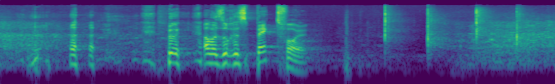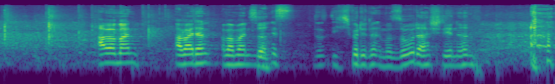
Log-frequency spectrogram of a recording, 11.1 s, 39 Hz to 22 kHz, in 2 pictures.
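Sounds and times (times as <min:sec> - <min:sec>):
laughter: 0:00.0 - 0:02.0, 0:04.5 - 0:08.5, 0:10.1 - 0:11.0
speech: 0:00.3 - 0:03.2, 0:06.5 - 0:11.0
sharp hand claps: 0:03.8 - 0:07.3.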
